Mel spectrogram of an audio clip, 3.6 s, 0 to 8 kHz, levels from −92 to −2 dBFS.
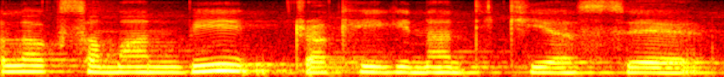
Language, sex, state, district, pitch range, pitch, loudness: Nagamese, female, Nagaland, Dimapur, 195-225 Hz, 205 Hz, -16 LUFS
